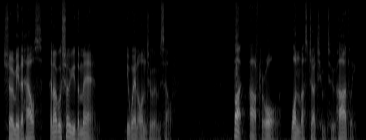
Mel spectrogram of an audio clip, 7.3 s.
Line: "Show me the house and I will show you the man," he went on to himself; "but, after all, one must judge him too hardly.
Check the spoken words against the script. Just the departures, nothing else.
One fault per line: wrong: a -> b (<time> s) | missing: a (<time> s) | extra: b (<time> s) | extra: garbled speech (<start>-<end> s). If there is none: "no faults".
no faults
